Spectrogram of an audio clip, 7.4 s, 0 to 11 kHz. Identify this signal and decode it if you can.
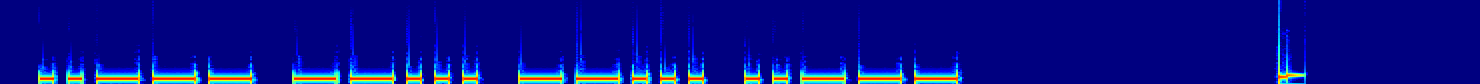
Morse code, heard as a keyed tone, about 17 wpm, 700 Hz. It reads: 2772
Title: Common Cut Numbers - 4-Digit 17wpm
